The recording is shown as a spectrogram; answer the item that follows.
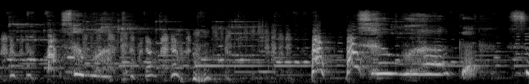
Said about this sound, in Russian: Собака.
